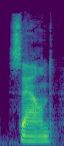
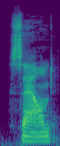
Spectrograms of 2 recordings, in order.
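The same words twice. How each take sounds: No difference in how they are said.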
